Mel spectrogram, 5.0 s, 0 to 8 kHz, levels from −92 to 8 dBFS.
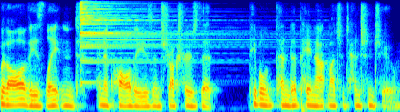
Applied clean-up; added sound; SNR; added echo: none; Hi-hat; 10 dB; none.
